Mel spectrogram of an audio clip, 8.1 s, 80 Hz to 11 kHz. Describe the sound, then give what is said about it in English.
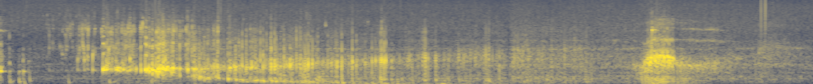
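The cap pops off a bottle of Aaron Brew Formula 1002 beer with a sharp click, then the beer pours in a steady, gurgling stream whose tone slides as the glass fills, ending with a brief fizzy surge. “And remember, for real enjoyment, all you have to do is pop a cap.”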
